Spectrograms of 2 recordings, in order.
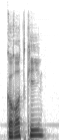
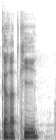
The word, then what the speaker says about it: Gorodki: Achso, Gorodki praktisch auf Deutsch. Auf der russische Sprachweise Gorodki. Also genau, da betont man das ein bisschen anders.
